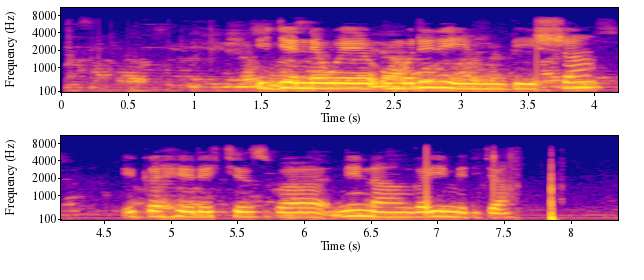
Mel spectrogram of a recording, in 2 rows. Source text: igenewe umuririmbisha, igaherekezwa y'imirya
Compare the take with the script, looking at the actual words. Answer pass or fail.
fail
